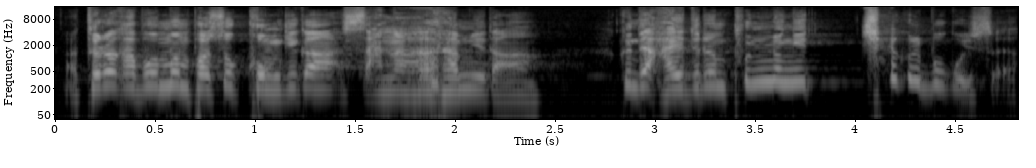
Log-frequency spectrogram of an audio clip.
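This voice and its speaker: A middle-aged man, a pastor, preaching a sermon in an animated way and acting out the voices he quotes. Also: high-pitched, quick pace, creaky. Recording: reverberant church sanctuary.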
